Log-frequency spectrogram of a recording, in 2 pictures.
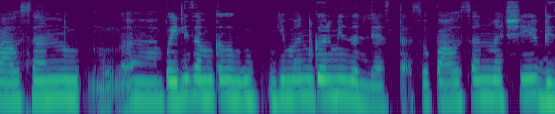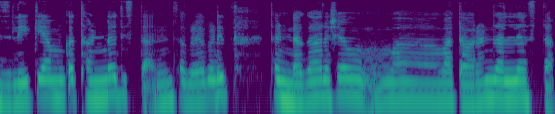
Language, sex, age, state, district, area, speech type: Goan Konkani, female, 18-30, Goa, Ponda, rural, spontaneous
